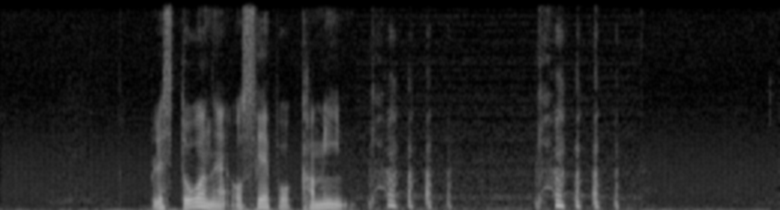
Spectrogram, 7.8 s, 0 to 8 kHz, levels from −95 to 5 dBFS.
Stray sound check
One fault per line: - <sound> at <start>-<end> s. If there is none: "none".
- laugh at 3.7-4.5 s
- laugh at 5.3-6.2 s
